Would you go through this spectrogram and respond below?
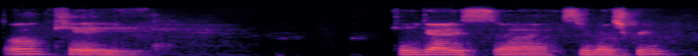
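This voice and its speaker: A middle-aged man from Singapore with a Singaporean accent, giving a talk over a video call, halting with many fillers and restarts. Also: on the high side, lively intonation, mellow, slightly rough. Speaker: guest speaker.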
